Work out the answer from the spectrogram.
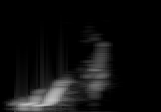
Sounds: Gurgling, Water

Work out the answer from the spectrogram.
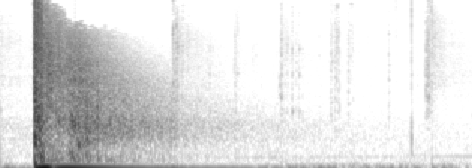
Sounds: Explosion, Gunshot

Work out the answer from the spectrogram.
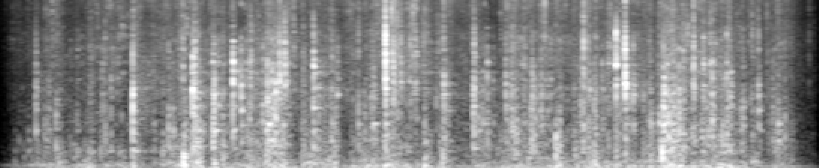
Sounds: Rattle

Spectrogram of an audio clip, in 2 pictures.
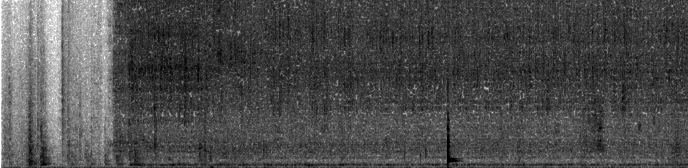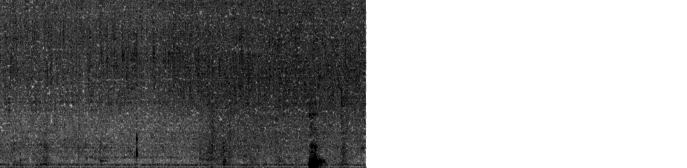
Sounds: eructation

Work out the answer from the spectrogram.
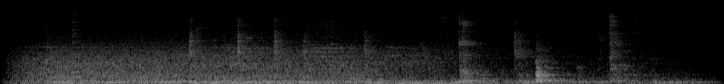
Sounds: Sliding door, Domestic sounds, Door

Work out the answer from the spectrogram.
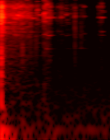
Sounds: Coin (dropping), Domestic sounds

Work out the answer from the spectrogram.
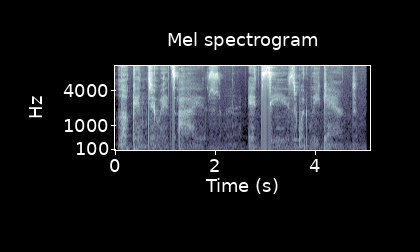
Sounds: Whispering, Human voice

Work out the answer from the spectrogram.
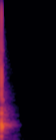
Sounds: Finger snapping, Hands

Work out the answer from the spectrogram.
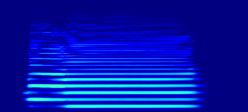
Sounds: Wind instrument, Musical instrument, Music

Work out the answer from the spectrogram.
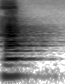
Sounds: Musical instrument, Wind instrument, Music

